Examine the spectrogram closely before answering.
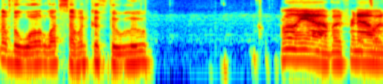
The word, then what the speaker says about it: Cthulhu: You getting- don't Cthulhu. Okay, Kale. Yes. Please don't tell me you pronounce it Cthulhu. It's Cthulhu. A T what and an I H said. create a th sound.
